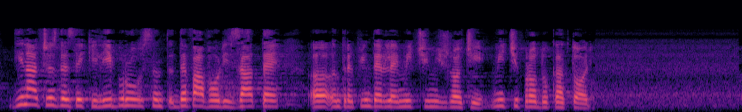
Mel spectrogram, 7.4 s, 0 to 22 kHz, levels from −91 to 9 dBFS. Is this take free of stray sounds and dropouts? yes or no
yes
